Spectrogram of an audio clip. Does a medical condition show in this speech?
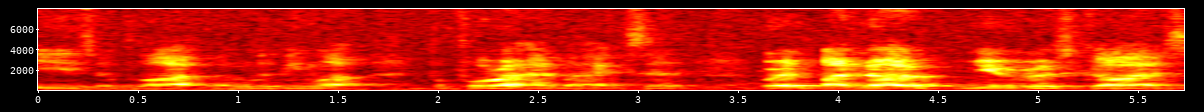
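Yes: brain injury; acquired, fall from height; about 13 years since injury, lives independently, early wheelchair.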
